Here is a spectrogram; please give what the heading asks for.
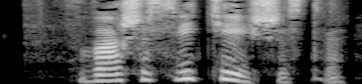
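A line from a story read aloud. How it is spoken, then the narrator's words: Muttering. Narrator (Russian): пробормотал Паллавичини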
